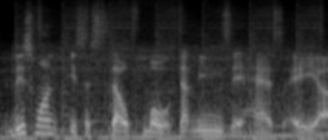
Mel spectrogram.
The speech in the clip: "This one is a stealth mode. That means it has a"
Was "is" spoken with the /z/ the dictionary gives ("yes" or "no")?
no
